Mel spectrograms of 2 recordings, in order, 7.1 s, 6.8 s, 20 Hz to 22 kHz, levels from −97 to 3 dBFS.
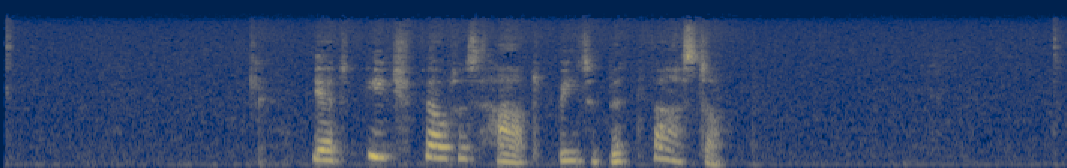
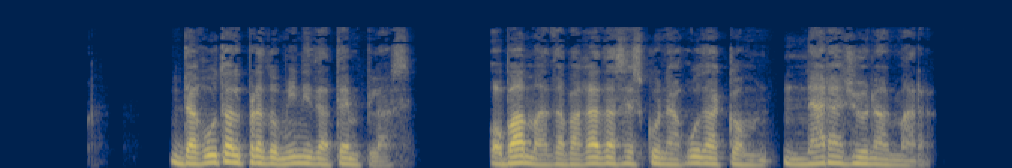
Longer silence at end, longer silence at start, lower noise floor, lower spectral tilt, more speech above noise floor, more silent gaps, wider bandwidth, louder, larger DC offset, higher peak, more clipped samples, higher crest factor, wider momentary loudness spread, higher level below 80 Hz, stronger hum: second, 0.05 s vs 0.55 s; second, 0.05 s vs 1.15 s; second, -61 dBFS vs -75 dBFS; second, -4 dB/octave vs -6.5 dB/octave; second, 31 dB vs 51 dB; second, none vs 2.86-2.90 s, 3.11-3.27 s; first, 14.5 kHz vs 11.5 kHz; second, -30 LUFS vs -25 LUFS; neither; second, -10 dBFS vs -4 dBFS; neither; about the same, 22 dB vs 22 dB; first, 23 LU vs 15 LU; second, -74 dBFS vs -66 dBFS; neither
